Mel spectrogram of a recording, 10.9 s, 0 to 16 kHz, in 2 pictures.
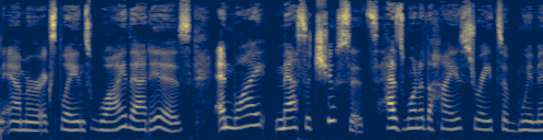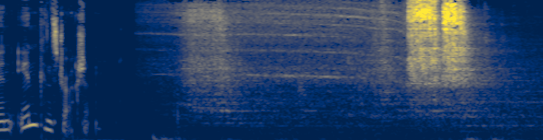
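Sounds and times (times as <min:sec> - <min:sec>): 
speech: 0:00.0 - 0:06.5
drill grinding into metal beams: 0:06.8 - 0:10.8.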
